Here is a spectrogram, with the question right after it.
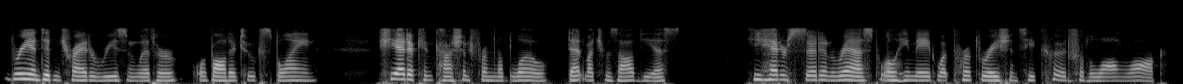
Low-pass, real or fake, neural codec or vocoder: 5.4 kHz; fake; codec, 16 kHz, 1 kbps, X-Codec, HuBERT features, trained on balanced general audio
